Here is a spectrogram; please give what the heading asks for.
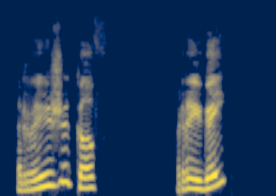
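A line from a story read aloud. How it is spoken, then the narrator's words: Stern command, PE teacher. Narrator (Russian): скомандовал строгим голосом наш учитель физкультуры Валентин Васильевич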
